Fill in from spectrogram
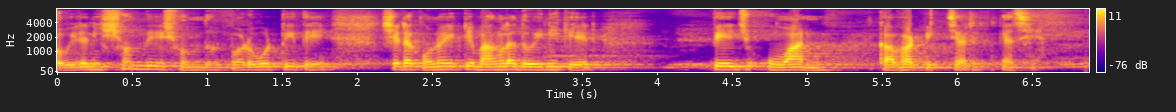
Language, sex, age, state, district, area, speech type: Bengali, male, 30-45, West Bengal, Jalpaiguri, rural, spontaneous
